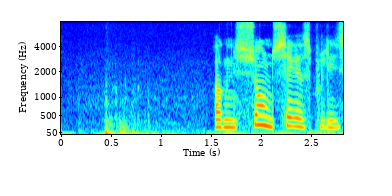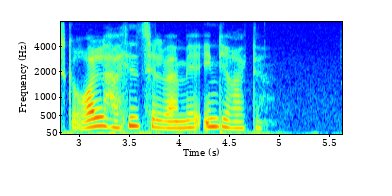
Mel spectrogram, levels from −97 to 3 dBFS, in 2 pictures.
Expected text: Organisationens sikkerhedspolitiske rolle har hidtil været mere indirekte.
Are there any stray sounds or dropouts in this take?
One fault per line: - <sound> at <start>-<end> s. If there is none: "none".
- thud at 0.3-1.3 s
